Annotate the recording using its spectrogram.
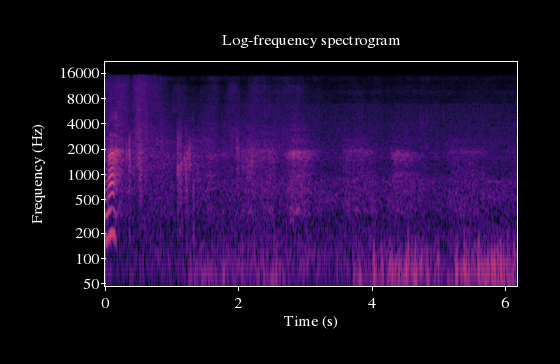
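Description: Wind noise on the microphone: an uneven low rumble that becomes stronger and gustier about four seconds in. A voice ends just as it begins.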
